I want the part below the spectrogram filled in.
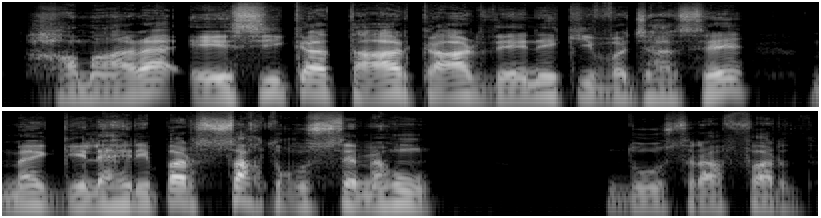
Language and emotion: Urdu, angry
